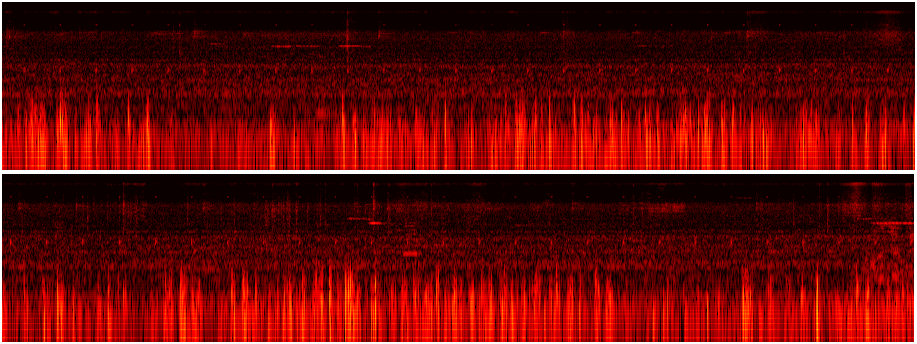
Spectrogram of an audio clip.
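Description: Low, uneven rumble inside a slow-moving car's cabin in heavy traffic, with muffled voices mixed in.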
